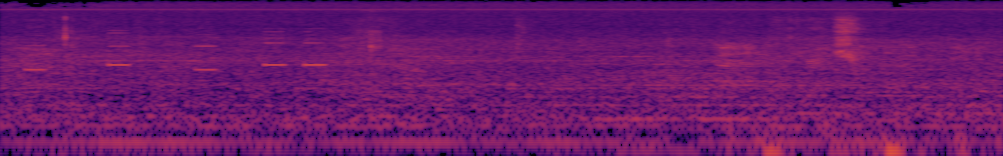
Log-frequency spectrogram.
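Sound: phone keypad dialing tones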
